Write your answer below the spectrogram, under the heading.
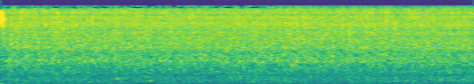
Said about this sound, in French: de l'eau qui tourbillonne dans les cailloux entre les rochers, de cette eau qui est le seul son qu'on entend aux alentours. Il n'y a pas de vent, on n'entend même pas le son du vent dans les arbres. C'est l'eau qui prend toute la place.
